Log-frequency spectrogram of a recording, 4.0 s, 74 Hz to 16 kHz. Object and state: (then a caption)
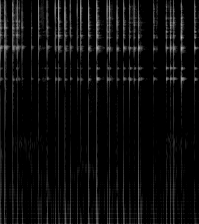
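Glass bottle tapped with fingernails. Long nails tap along a hollow green glass bottle with a red cap. About 25 quick, irregular taps are heard, each a bright, high glassy clink with tones stacked high up and almost no low end. Every tap dies away almost instantly with no lingering ring.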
